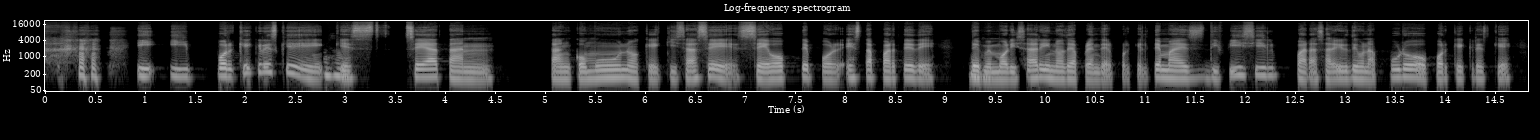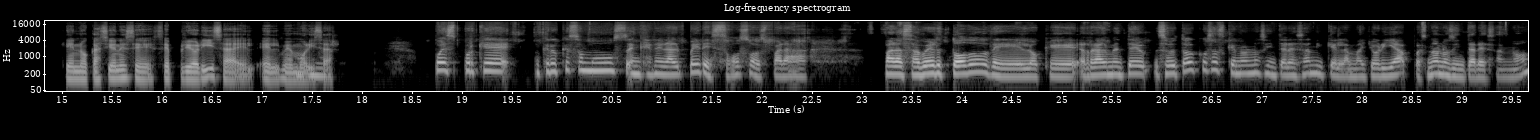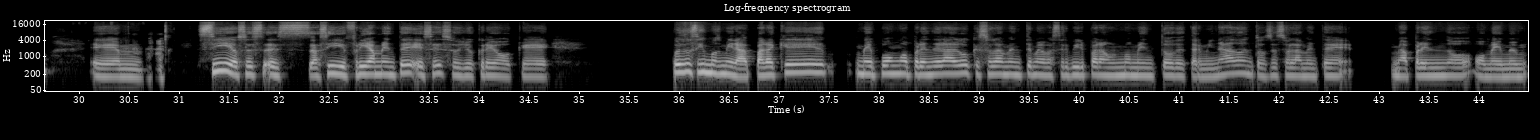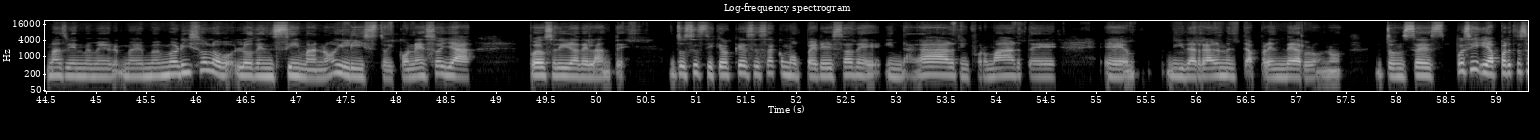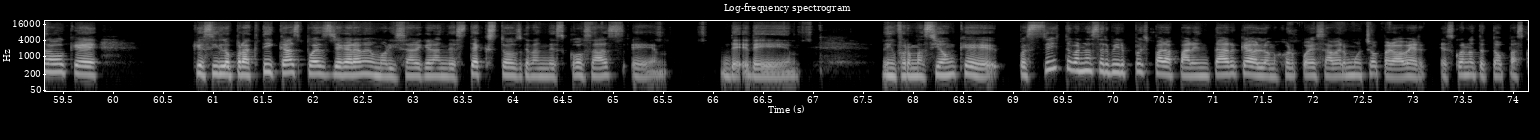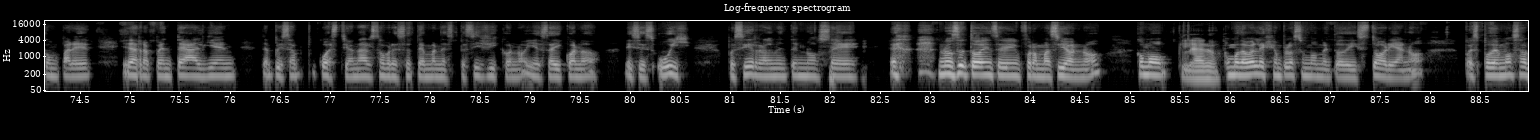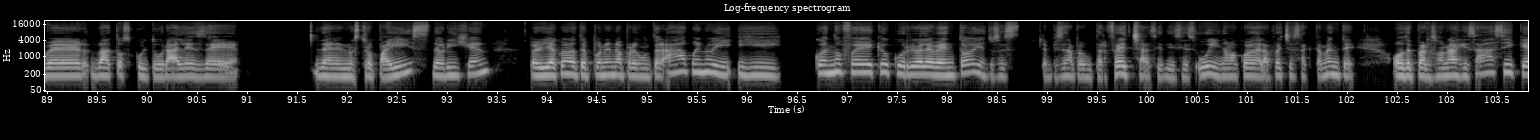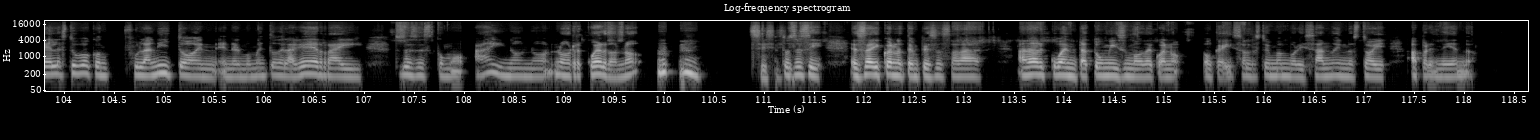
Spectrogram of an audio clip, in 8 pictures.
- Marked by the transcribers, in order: chuckle; tapping; other noise; other background noise; chuckle; chuckle; throat clearing
- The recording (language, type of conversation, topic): Spanish, podcast, ¿Cómo sabes si realmente aprendiste o solo memorizaste?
